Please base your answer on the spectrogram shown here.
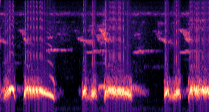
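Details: Spotted dove calling in a lure recording meant to get trained doves calling fast: rich low coos in repeated two-part phrases, a clipped opening note then a sustained, gently falling coo, repeated three times with short gaps.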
